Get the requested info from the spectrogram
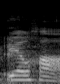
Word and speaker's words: Rioja: Rioja. No, I said that wrong again. Rioja.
